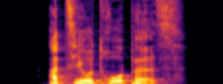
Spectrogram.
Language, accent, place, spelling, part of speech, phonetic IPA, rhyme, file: German, Germany, Berlin, azeotropes, adjective, [at͡seoˈtʁoːpəs], -oːpəs, De-azeotropes.ogg
- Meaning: strong/mixed nominative/accusative neuter singular of azeotrop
